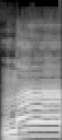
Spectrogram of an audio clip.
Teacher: عابدون، میم کے ساتھ الف مدہ ہے، یعنی اس کے اوپر مد منفصل ہے تو میم الف زبر ما کو 3 الف کی مقدار کھینچیں گے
